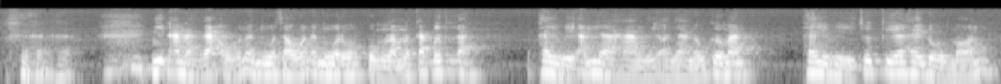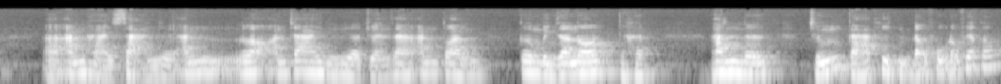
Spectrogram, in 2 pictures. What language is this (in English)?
Vietnamese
